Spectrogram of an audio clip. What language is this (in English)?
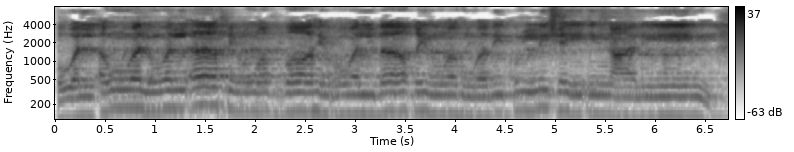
Arabic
